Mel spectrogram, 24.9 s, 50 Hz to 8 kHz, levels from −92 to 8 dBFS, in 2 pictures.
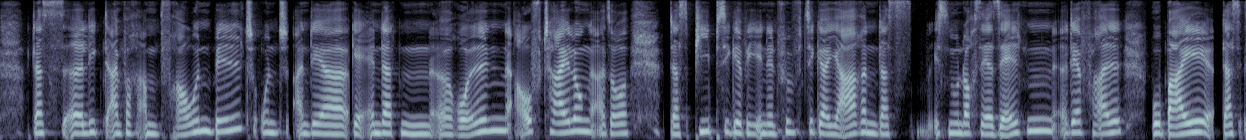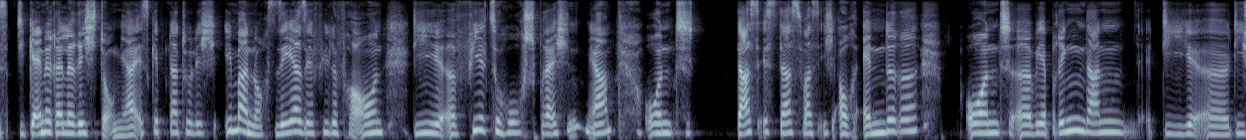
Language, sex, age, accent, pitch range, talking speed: German, female, 40-59, German, 195-230 Hz, 155 wpm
